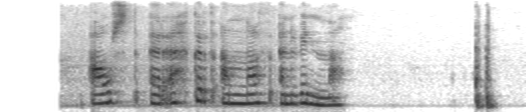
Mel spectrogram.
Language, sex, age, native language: Icelandic, female, 20-29, Polish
